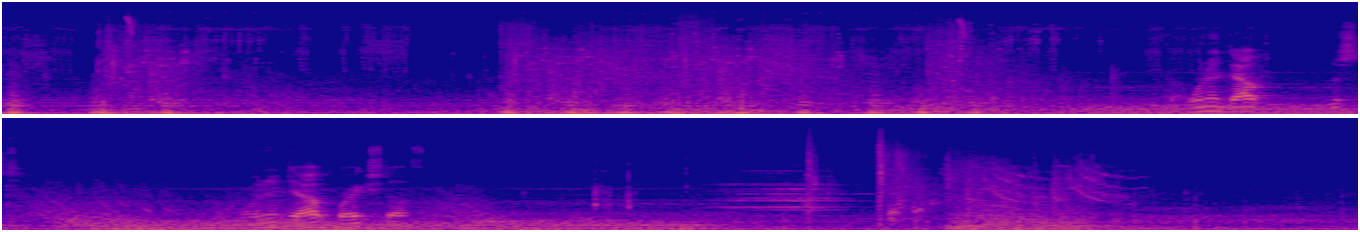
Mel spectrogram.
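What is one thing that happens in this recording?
A lightsaber hums and swings with buzzing swooshes.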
